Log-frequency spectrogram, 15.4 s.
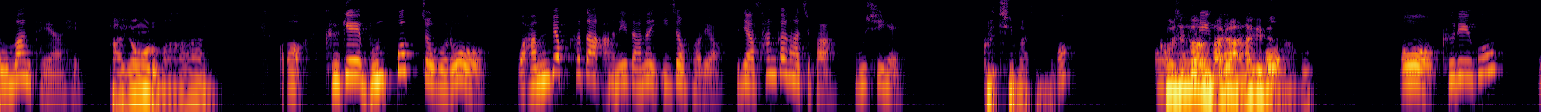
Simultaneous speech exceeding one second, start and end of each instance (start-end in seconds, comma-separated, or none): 11.6-13.0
